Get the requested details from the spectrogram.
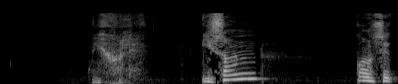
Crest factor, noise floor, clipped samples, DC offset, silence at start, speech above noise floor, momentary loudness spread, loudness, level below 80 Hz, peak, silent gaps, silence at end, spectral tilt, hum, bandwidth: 20 dB; -80 dBFS; under 0.1%; under 0.1%; 0.9 s; 54 dB; 19 LU; -27 LUFS; -60 dBFS; -10 dBFS; none; 0.05 s; -3.5 dB/octave; none; 11.5 kHz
